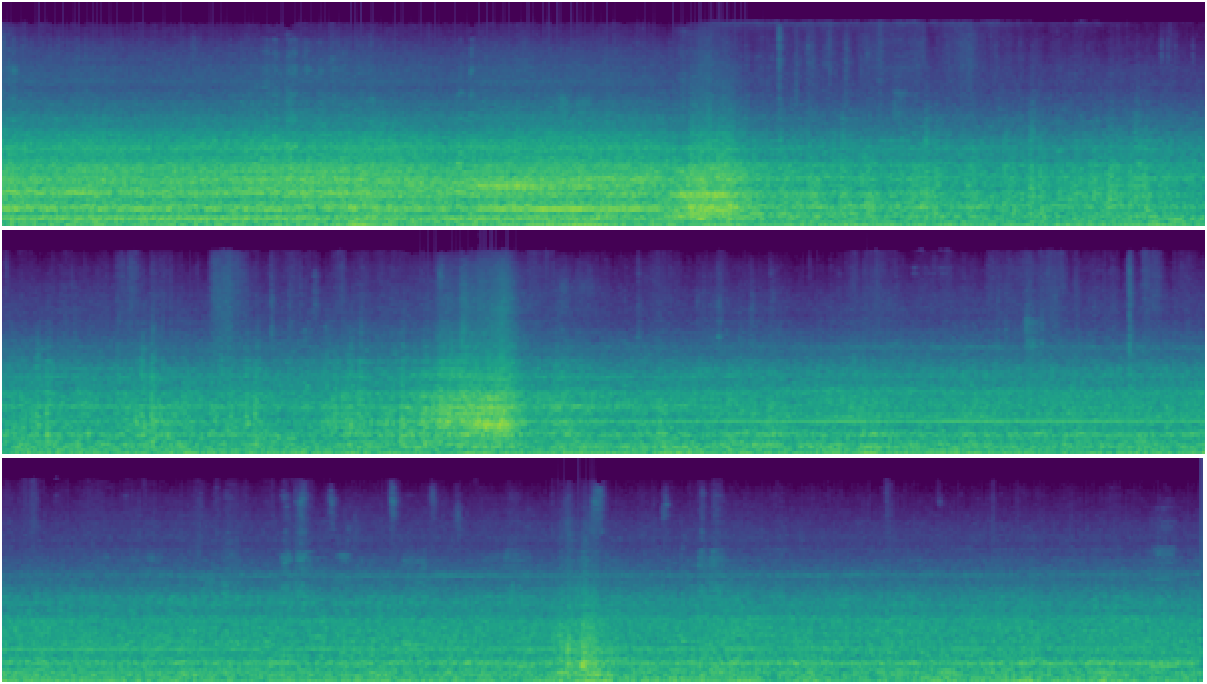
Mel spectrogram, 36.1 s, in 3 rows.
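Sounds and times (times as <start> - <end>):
train wheels rumbling on rail: 0.0 - 36.0.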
